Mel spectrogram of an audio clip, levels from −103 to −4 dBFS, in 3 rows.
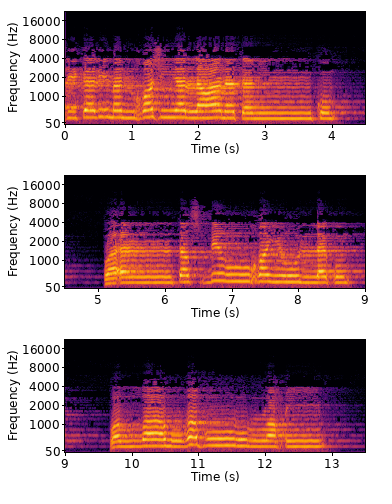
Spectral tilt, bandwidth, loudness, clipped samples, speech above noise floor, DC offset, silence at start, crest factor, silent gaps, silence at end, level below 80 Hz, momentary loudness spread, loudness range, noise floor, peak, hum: -7.5 dB/octave; 6.8 kHz; -20 LUFS; under 0.1%; 42 dB; under 0.1%; 0 s; 18 dB; none; 0.6 s; -62 dBFS; 9 LU; 5 LU; -62 dBFS; -2 dBFS; none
